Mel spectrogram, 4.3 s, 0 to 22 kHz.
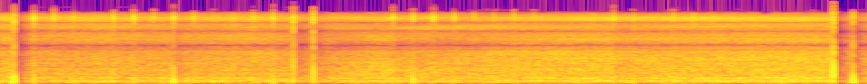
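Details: Laser tattoo removal on the buttocks in a woman who has had the procedure before on another tattoo; steady loud rush of cooling air with rapid sharp snapping laser pulses over about 30 seconds.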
